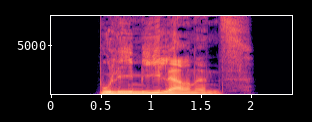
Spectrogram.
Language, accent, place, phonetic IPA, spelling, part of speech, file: German, Germany, Berlin, [buliˈmiːˌlɛʁnəns], Bulimielernens, noun, De-Bulimielernens.ogg
- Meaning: genitive of Bulimielernen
